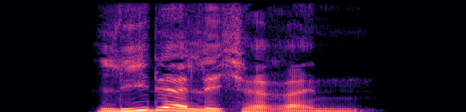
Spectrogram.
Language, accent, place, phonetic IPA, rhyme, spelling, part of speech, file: German, Germany, Berlin, [ˈliːdɐlɪçəʁən], -iːdɐlɪçəʁən, liederlicheren, adjective, De-liederlicheren.ogg
- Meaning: inflection of liederlich: 1. strong genitive masculine/neuter singular comparative degree 2. weak/mixed genitive/dative all-gender singular comparative degree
